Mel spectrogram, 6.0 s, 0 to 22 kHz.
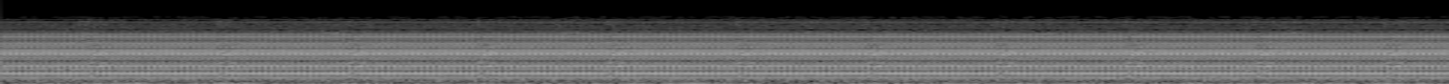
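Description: Loud, steady buzzing hum with rapid regular pulsing, about 130 pulses a minute: the typical gradient noise of an MRI scanner during a brain scan.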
